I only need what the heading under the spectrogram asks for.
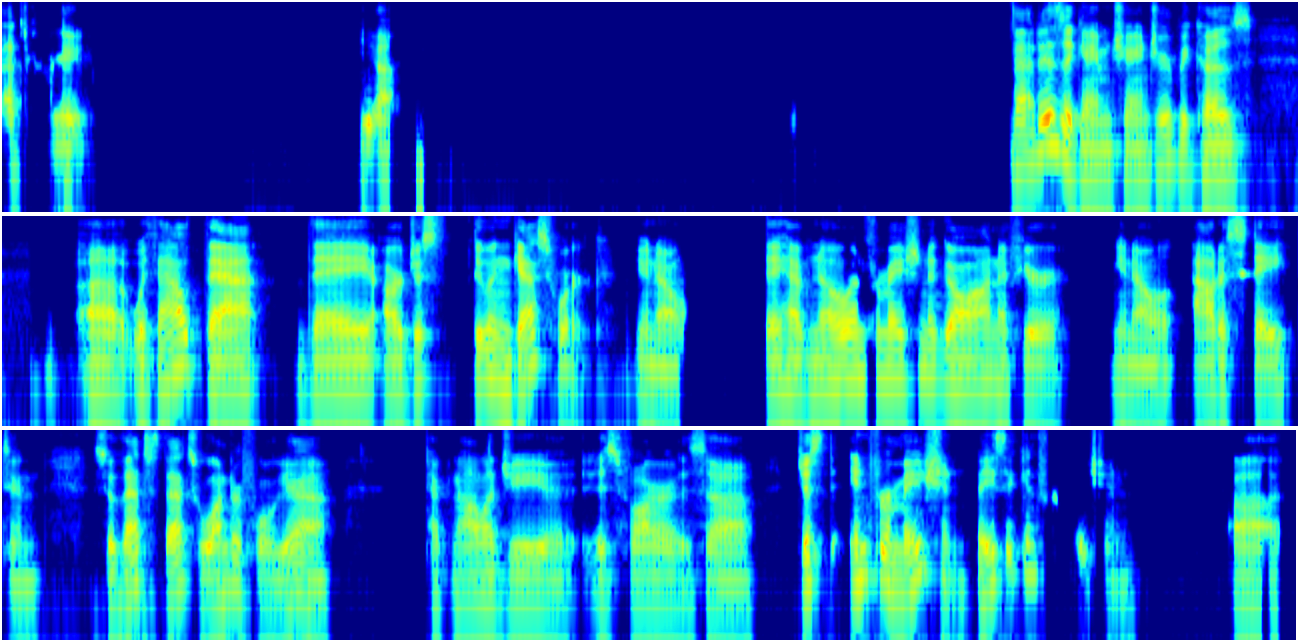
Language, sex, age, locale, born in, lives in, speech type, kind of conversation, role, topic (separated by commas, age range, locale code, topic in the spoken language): English, male, 30-34, en-US, United States, United States, conversation, podcast, host, How is technology changing the way we manage our health and well-being?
